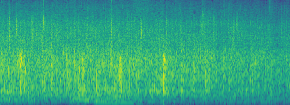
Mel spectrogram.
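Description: A church congregation breaks into applause during a Sunday sermon, a dense, fairly close burst of many hands clapping that holds steady and then gently thins toward the end.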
